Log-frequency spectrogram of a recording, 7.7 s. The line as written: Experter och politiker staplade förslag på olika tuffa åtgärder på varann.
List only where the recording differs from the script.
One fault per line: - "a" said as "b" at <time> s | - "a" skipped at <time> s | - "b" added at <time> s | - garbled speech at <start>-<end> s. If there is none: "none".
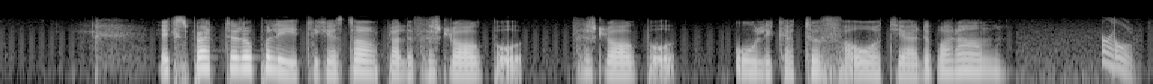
- "förslag på" added at 3.8 s
- "på" skipped at 6.2 s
